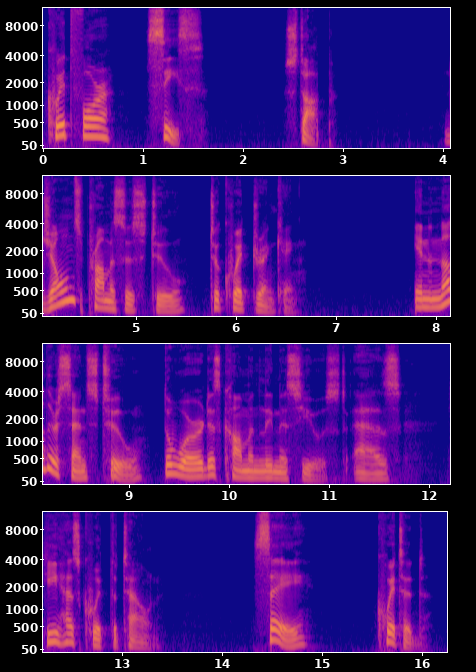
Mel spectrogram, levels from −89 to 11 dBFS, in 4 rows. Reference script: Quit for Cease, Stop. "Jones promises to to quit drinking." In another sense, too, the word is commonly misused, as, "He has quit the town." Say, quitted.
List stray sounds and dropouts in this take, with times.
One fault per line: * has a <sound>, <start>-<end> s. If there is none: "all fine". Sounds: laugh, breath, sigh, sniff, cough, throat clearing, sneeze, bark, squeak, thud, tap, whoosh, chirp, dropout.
all fine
